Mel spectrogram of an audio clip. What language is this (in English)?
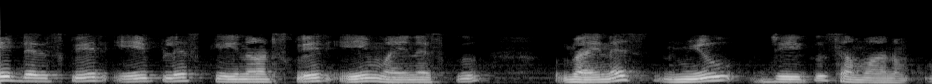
Telugu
